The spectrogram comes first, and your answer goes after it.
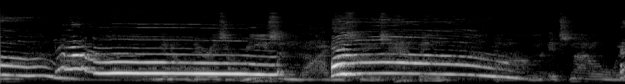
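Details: Shredder, a new pet dog, howls along with a person imitating a howl: a wavering start, a long level tone, then a second rising-and-falling howl trailing into quiet whimpers, low human howling audible throughout.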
